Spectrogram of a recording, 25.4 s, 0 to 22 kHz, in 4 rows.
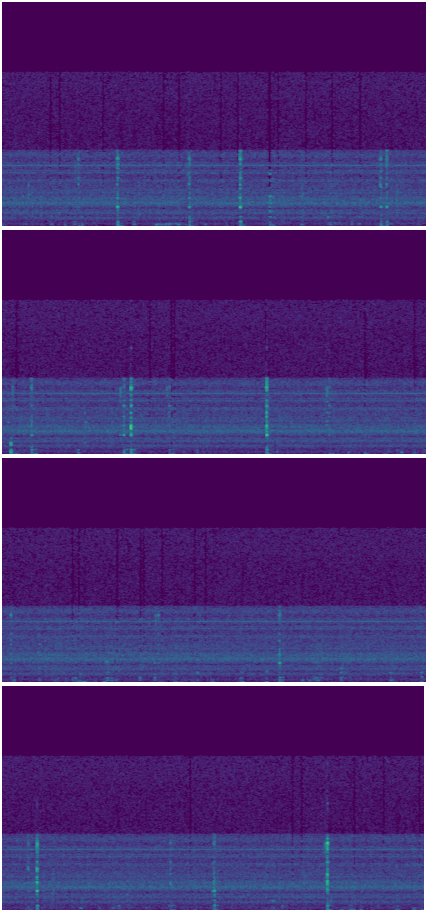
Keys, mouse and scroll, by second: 1.6 click, 3.3 click, 5.6 click, 6.8 click, 8.6 click, 9.5-10.9 drag, 11.8-13.3 drag, 15.4-17.4 drag, 19.3 click, 22.0 click, 24.4-25.4 drag.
